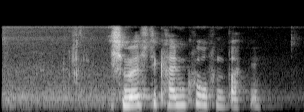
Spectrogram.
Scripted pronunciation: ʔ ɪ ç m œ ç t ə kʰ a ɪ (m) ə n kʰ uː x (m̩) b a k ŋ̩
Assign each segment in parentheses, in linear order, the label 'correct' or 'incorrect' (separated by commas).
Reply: incorrect, incorrect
